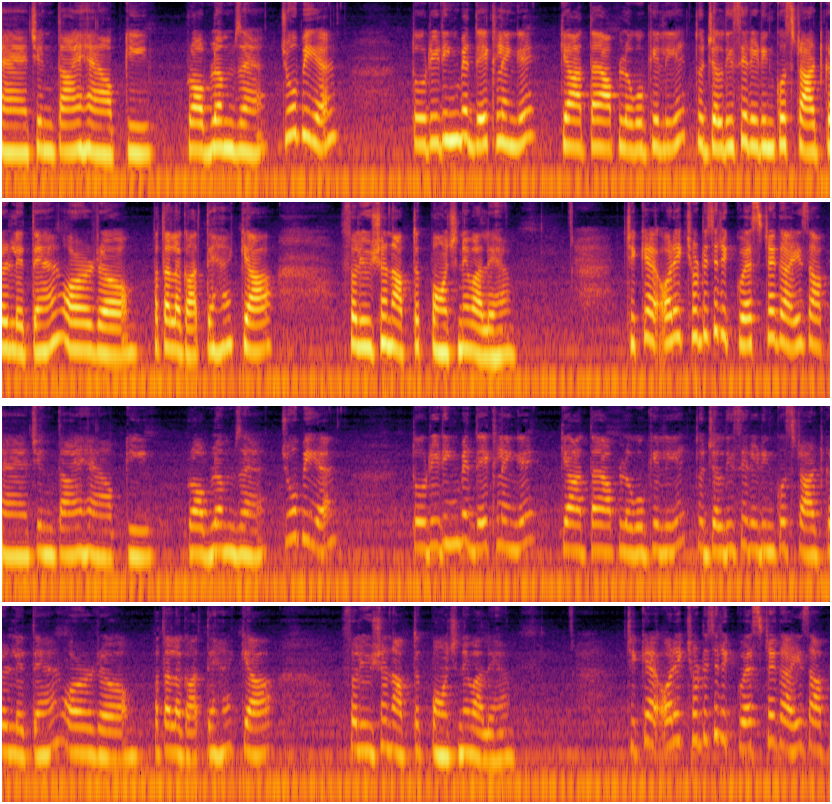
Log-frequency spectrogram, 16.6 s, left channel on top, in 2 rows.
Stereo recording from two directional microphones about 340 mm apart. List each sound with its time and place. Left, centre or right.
0.0 s a woman's voice: left
4.4 s a woman's voice: left
14.5 s a woman's voice: left
15.9 s a woman's voice: left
